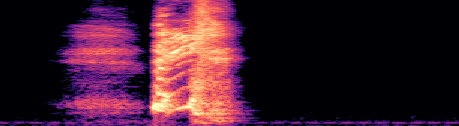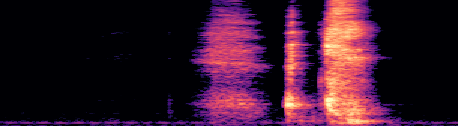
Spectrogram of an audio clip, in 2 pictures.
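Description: Two sneezes, each a sharp in-breath followed by an explosive burst, a few seconds apart; repeated sneezing consistent with allergy.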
